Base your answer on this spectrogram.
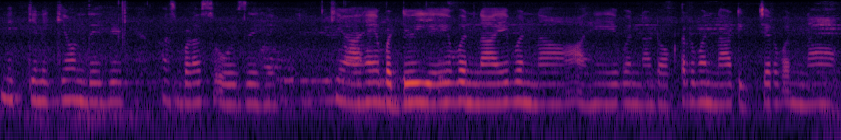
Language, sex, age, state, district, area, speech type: Dogri, female, 18-30, Jammu and Kashmir, Reasi, urban, spontaneous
